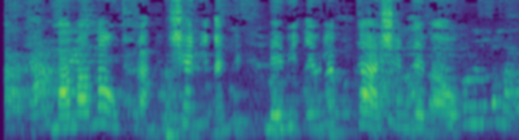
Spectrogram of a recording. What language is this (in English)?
Georgian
